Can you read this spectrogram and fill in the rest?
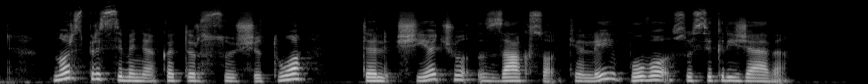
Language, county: Lithuanian, Panevėžys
